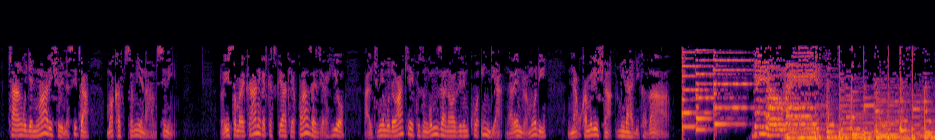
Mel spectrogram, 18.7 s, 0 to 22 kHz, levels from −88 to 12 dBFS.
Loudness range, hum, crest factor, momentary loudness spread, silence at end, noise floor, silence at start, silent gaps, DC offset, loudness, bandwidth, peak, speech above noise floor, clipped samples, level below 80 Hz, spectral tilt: 11 LU; none; 18 dB; 15 LU; 0 s; -67 dBFS; 0.15 s; none; under 0.1%; -22 LUFS; 6 kHz; -4 dBFS; 44 dB; under 0.1%; -30 dBFS; -4.5 dB/octave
